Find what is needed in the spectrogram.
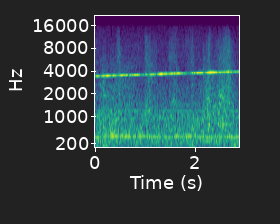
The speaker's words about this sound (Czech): Teďka bych si už ani nedoufal odhadnout, co je to za tón. Takhle vysoký tóny z pravidla v hudbě jako přímo nehrajete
